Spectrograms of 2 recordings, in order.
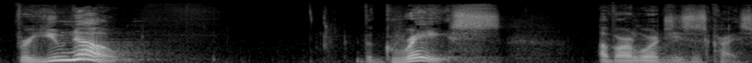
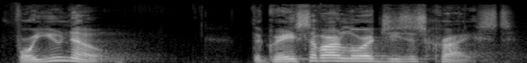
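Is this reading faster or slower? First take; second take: slower; faster. First: It is read at a slower pace. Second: It is read at a normal, quicker pace.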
